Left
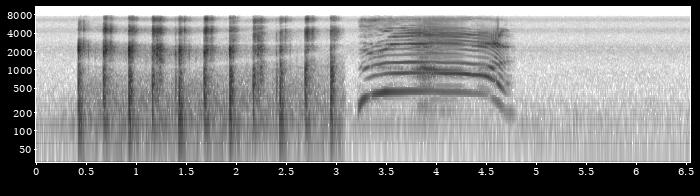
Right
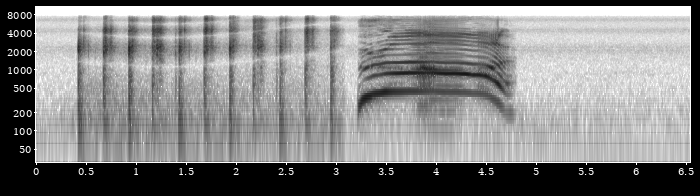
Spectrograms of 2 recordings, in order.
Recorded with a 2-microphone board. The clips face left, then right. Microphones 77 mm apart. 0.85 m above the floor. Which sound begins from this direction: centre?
Running footsteps, at 0.4 s.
